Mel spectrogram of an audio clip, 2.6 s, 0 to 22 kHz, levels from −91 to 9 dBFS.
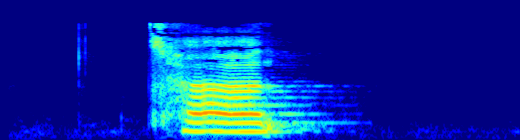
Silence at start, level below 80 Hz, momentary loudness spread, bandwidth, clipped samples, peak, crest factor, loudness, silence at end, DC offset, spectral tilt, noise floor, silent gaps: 0.75 s; -80 dBFS; 18 LU; 11.5 kHz; under 0.1%; -6 dBFS; 18 dB; -19 LUFS; 1.15 s; under 0.1%; -1.5 dB/octave; -82 dBFS; none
